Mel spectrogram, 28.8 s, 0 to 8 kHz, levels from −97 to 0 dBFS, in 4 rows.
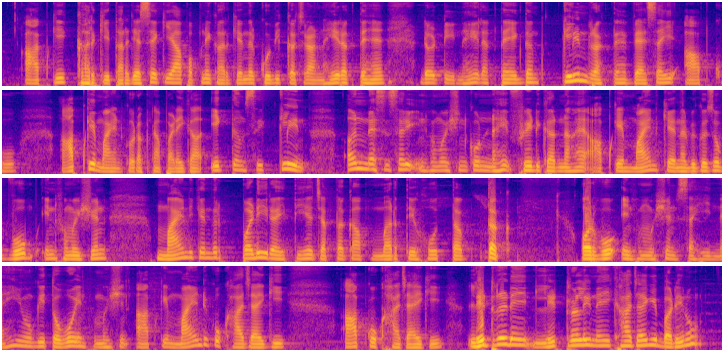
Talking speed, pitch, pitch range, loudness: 185 wpm, 130 Hz, 120-150 Hz, -20 LUFS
